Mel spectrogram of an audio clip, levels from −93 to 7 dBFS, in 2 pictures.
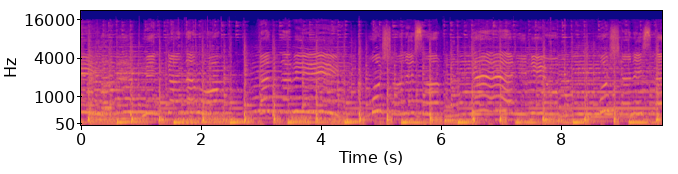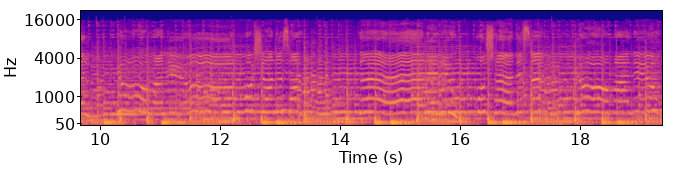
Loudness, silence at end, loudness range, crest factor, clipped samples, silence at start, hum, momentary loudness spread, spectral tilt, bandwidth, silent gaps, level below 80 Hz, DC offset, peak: -19 LUFS; 0 s; 2 LU; 18 dB; under 0.1%; 0 s; none; 4 LU; -5 dB/octave; 16 kHz; none; -36 dBFS; under 0.1%; -2 dBFS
